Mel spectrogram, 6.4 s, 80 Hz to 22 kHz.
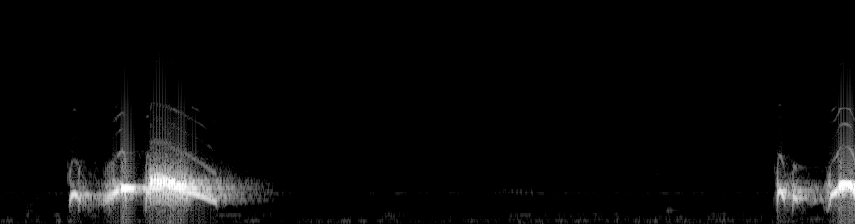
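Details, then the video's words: Spotted dove in the 'kuk 2' call style for tutoring and luring: a single hollow cooing phrase with a long drawn central note, a long silence, then the start of another phrase. "Suara panggilan burung tekukur kuk 2 bagus untuk masteran dan pikat"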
